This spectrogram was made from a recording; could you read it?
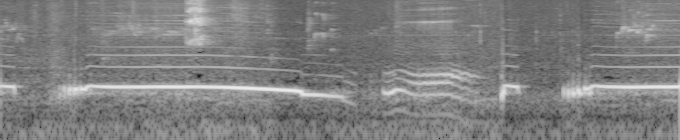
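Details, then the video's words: Kept puter pelung collared dove, played to coax reluctant birds into calling: a short gurgling note, then one long, steady, hollow coo held about two seconds before a drop, then more rolling notes and another drawn-out coo. "PUTER PELUNG YG MALAS BERBUNyi"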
